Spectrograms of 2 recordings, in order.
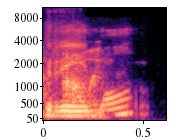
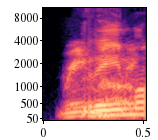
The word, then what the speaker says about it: primo: Primo? Primo okay.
